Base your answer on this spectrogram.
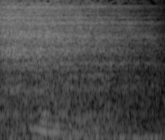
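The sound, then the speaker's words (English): A long, slow exhale during a guided deep-breathing exercise. It is a soft, breathy hiss that gradually fades over about two seconds. “So deep breath in, expand your belly. And then let out all that stale air.”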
